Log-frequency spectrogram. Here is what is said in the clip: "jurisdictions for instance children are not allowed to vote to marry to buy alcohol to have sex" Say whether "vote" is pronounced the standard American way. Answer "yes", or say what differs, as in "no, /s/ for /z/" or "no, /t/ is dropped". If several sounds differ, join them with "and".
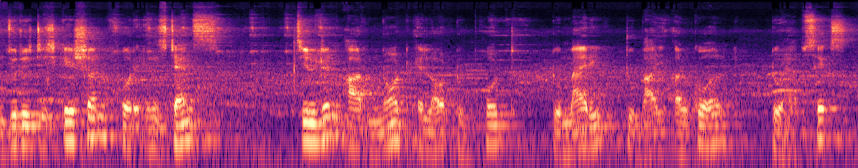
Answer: no, /p/ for /v/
